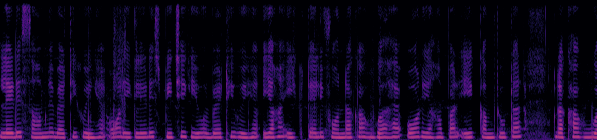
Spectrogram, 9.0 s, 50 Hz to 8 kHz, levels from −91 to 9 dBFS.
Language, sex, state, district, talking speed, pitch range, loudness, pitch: Hindi, female, Bihar, Madhepura, 185 wpm, 230-250 Hz, -46 LUFS, 235 Hz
